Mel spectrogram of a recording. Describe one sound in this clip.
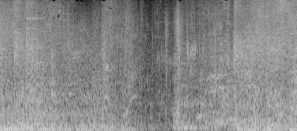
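Fantasy combat sound effects whoosh and crackle.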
